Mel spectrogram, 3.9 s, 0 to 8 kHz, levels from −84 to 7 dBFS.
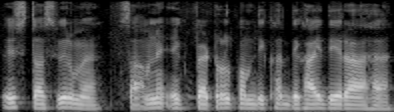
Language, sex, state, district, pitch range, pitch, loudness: Hindi, male, Jharkhand, Garhwa, 100-120 Hz, 110 Hz, -17 LUFS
